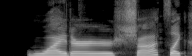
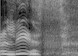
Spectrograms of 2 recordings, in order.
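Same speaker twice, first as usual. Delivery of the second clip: Scottish accent, rolled R; 9 semitones higher than usual. Shown as a demonstration. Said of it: "she says release in a Scottish accent".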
